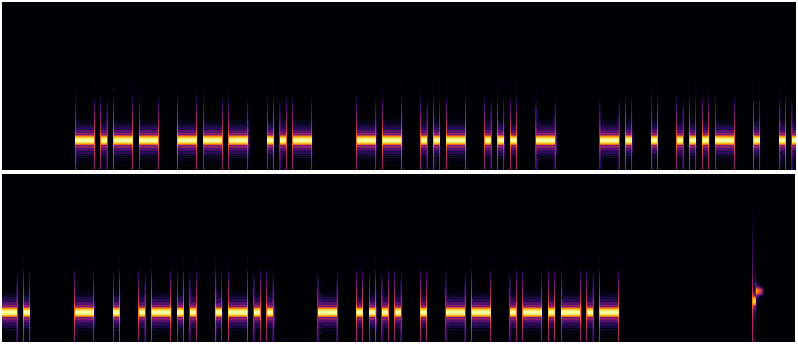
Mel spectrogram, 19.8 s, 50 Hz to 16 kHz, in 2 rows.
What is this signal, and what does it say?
Morse code, heard as a keyed tone, about 15 wpm, 700 Hz. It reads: YOU MUST NEVER TELL THEM.
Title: Sentences from Top 900 Words 15wpm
